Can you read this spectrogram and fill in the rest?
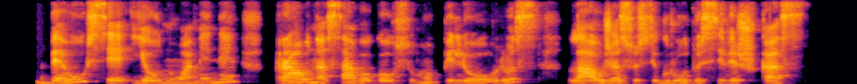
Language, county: Lithuanian, Panevėžys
